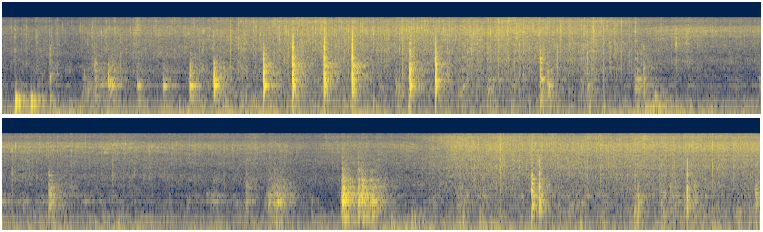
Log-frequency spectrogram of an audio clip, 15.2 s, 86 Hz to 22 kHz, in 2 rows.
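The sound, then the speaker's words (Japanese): Stir-frying onion and green pepper in a pan: a steady sizzle threaded with many sharp crackles and pops. The sizzle briefly thins and dips partway through, then rises again. No one speaks. “20秒ほど炒めたところで野菜、玉ねぎ、ピーマンを一度に加えて炒めます。”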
